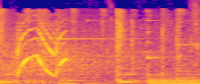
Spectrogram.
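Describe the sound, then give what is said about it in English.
A police car drives up with a short wailing siren whoop that sweeps up and down, then gives way to steady droning tones. “I love they show the cop drive up.”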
